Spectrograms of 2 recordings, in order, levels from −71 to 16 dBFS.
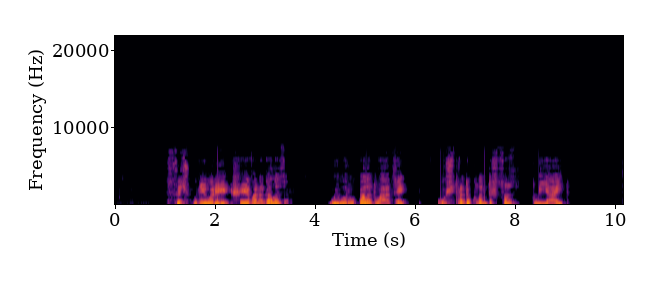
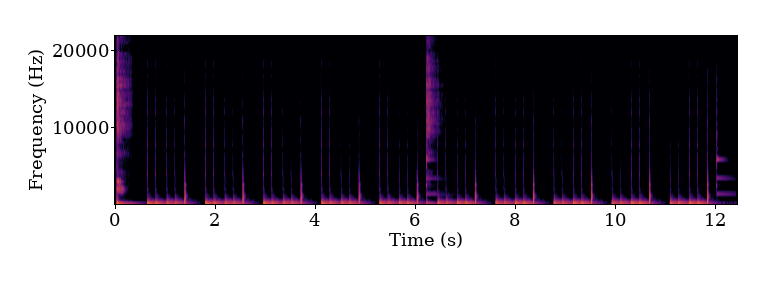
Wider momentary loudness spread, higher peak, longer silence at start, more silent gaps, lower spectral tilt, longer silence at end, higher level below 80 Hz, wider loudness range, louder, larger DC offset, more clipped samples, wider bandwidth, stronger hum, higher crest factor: first, 11 LU vs 5 LU; about the same, -2 dBFS vs -2 dBFS; first, 1.05 s vs 0 s; first, 3.99-4.25 s, 6.38-6.44 s vs none; first, -7 dB/octave vs -5 dB/octave; first, 1.25 s vs 0.05 s; second, -60 dBFS vs -48 dBFS; first, 4 LU vs 1 LU; first, -18 LUFS vs -27 LUFS; neither; neither; second, 7.4 kHz vs over 20 kHz; neither; second, 18 dB vs 24 dB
